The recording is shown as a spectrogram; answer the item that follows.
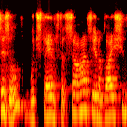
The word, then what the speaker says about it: Sisel: It's pronounced Sisel, which stands for Science, Innovation, Success, Energy and Longevity.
